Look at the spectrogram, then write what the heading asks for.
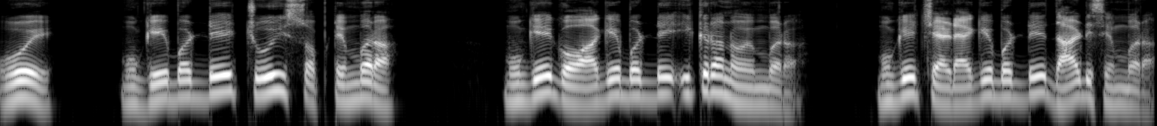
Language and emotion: Goan Konkani, neutral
